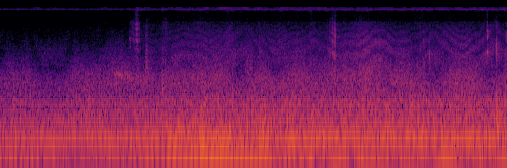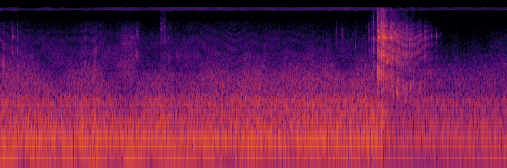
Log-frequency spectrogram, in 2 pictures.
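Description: A low steady hum with a faint scraping, rustling texture, then one sudden sharp crack or clatter about nine seconds in.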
